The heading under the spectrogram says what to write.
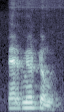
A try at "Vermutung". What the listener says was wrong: Vermutung. Yeah, not new, move. Ohne Umlaut.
